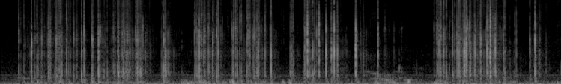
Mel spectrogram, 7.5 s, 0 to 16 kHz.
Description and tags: Rock fall: climbing a mountain and little rocks fall, walking on gravel. OWI. Recorded with a Rode Ntg-2 dynamic microphone and Zoom H6 recorder. Post processed to deepen the sounds. Recorded in a sound booth at Open Window Institute with lots of tiny rocks.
